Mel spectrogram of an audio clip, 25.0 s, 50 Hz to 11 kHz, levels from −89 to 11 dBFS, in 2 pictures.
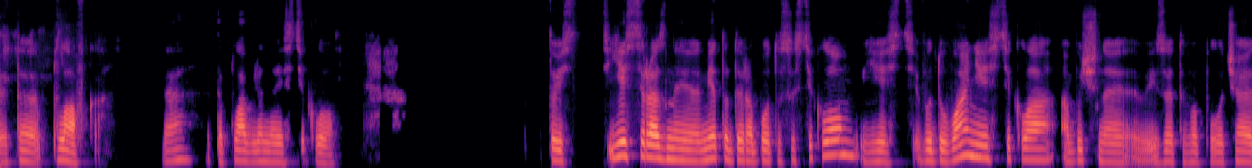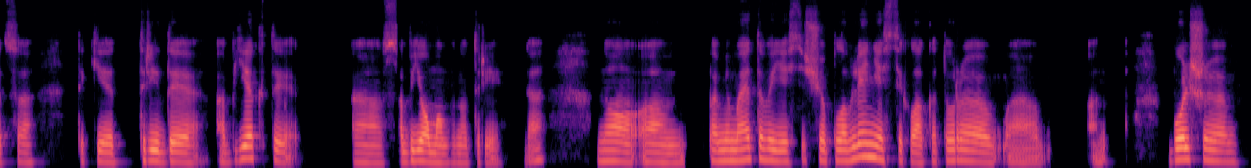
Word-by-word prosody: это 145 +2 -2
плавка, 165 -5 +1 0.6
да? 165 +3 -6 0.2
Это - - -7
плавленое 155 -2 0
стекло. 140 -2 -6 2.1
То 170 - +3
есть 160 0 -3 0.2
есть 235 +1 +2
разные 180 -6 +5
методы 180 -1 +1
работы 155 0 -1
со 170 +4 -11
стеклом: 235 +5 0
есть 150 -1 -6
выдувание 190 +7 +2
стекла, 180 -2 0
обычно, 155 0 -4 0.2
э, - - -6
из - - -9
этого 150 -1 -5
получаются 145 -1 -4 0.4
такие 145 -1 -2 0.2
3D 150 -4 +2
объекты, 165 +1 0 0.5
э, 135 -2 -3
с 130 - -5
объёмом 145 -3 +4
внутри, 130 - -7 0.2
да. 80 +3 -7 0.5
Но, 155 -2 +2
эм, 140 -2 -1 0.2
помимо 165 +1 +3
этого 180 0 +1
есть 155 -1 +1
ещё 165 - -1
плавление 185 +6 +4
стекла, 160 -5 -1
которое, 155 0 +1
э, - - -11 0.9
а, - - -8 0.7
больше 165 -3 +4
155 Hz, 100 wpm, -23 LUFS, 145-175 Hz, 2.1 s, разные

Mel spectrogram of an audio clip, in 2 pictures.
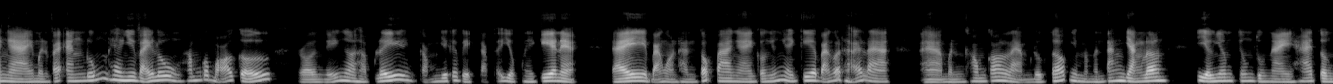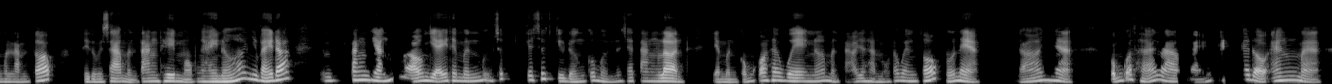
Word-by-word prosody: ngày 130 -4 +2
mình 125 -1 -5
phải 150 - 0
ăn 160 +1 -2
đúng 220 +9 -1
theo 205 -2 +3
như 185 0 +4
vậy 155 +1 +3
luôn, 195 -5 +2
hông 180 +3 -3
có 210 - -1
bỏ 175 -1 -2
cữ, 195 +4 +2 0.3
rồi 115 0 -3
nghỉ 115 +7 -5
ngơi 170 -4 0
hợp 120 -3 -5
lý 190 +8 +4
cộng 110 +3 -13
với 150 - 0
cái 190 - -1
việc 115 - -5
tập 105 0 -13
thể - - -9
dục 140 -5 -2
này 125 -1 -6
kia 165 +1 +7
nè. 135 -7 +4 0.4
Đấy, 155 +5 +7
bạn 115 +2 -2
hoàn 115 -2 -6
thành 115 -1 -9
tốt - - -1
3 145 -2 +1
ngày, 130 -2 -2
còn 130 +2 -5
những 175 +6 -2
ngày 160 -7 -1
kia 180 0 +4
bạn - - -1
có - - +1
thể 165 +1 -3
là, 140 -8 0 0.3
à, 115 0 -2
mình 115 +1 -7
không 145 +3 -5
có 175 +3 +1
làm 125 -10 -2
được 115 +1 -6
tốt 175 +6 +1
nhưng 165 -4 -2
mà 130 - -6
mình 120 +1 -7
tăng 165 +2 +1
dần 140 -1 +3
lên. 170 +3 +5 0.3
Ví 175 - +2
dụ 145 - +7
như 165 +2 +1
trong 160 0 -3
tuần 135 -1 -4
này, 125 -1 +1
2 150 +5 -2
tuần 130 -4 -1
mình 125 0 -5
làm 120 +1 -6
tốt 190 - +4 0.3
thì 125 - -4
tuần 120 0 -3
sau 135 +1 +1
mình 110 -6 -5
tăng 140 +2 -1
thêm 150 -2 +2
1 115 +2 -5
ngày 130 0 +1
nữa, 155 - +4
như 230 - +2
vậy 160 +1 +6
đó, 230 +7 +6 0.3
ừ, 170 0 -6 0.2
tăng 205 0 +3
dần 165 -3 +4
mức 200 - -3
độ 165 +5 +5
vậy 160 - +4
thì 175 - 0
mình 160 +2 -1
mới 190 -2 -3
sức 250 +4 -8 0.2
cái 205 - -3
sức 260 +5 -3
chịu 145 - -3
đựng 130 +1 -4
của 185 - -4
mình 140 -8 -3
nó 140 - -8
sẽ 155 +1 -7
tăng 150 -2 -5
lên 140 -4 +7 0.3
và 115 - -5
mình 110 -1 -5
cũng 145 - -7
có - - +1
thói 190 0 +1
quen 150 -4 +1
nữa, 160 +4 -2
mình 155 -7 -4
tạo 140 - -12
cho 145 - -3
thành 130 -4 -4
một 125 - -9
thói 170 - -5
quen 150 -2 -3
tốt 175 +5 +2
nữa 140 - -1
nè, 145 -9 +3 0.4
đó 135 +9 -2
nha. 175 -2 +1 0.4
Cũng - - 0
có - - 0
thể - - -2
là 165 -9 +1
bạn 110 - -9 0.2
ăn 185 - -10
cái 225 - -2
đồ 185 - +4
ăn 185 +4 -1
mà 115 -10 -1
150 Hz, 290 wpm, -22 LUFS, 130-175 Hz, 0.4 s, kia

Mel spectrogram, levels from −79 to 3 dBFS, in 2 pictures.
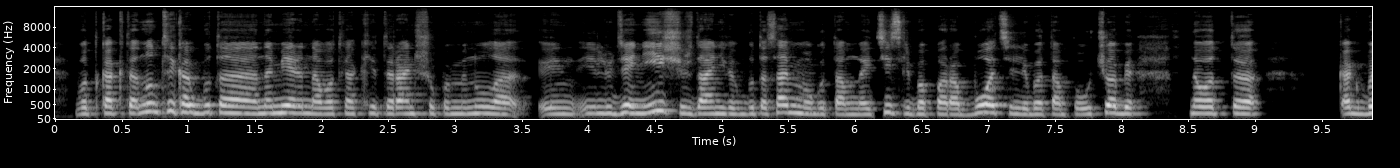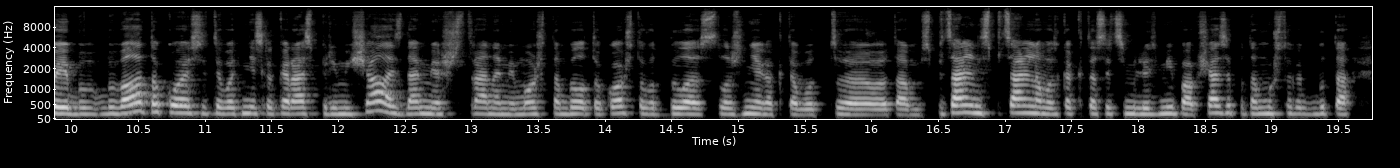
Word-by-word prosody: вот 205 +2 -5
как-то, 220 0 +2
ну, 270 +4 +2
ты 290 +3 0
как 250 -3 +5
будто 230 -4 +3
намеренно, 220 -1 +3
вот 200 +1 -3
как 205 +1 -4
и 215 - -3
ты 205 0 -2
раньше 210 +1 0
упомянула, 205 -1 -1
и - - -9
и 200 +2 -5
людей 220 +2 +3
не 245 +7 +3
ищешь, 290 -9 0
да, 205 0 +3
они 205 0 +1
как 195 -1 -4
будто 200 +1 -3
сами 240 +3 +3
могут 190 -3 -2
там 185 0 -2
найтись: 185 +6 -1
либо 195 -1 -2
по 195 -1 0
работе, 225 +5 +3
либо 190 -1 -1
там 185 -1 -4
по 185 - -6
учёбе. 205 +1 +2 0.3
Но 215 0 +2
вот, 215 0 0
э, 200 -2 +3 0.6
как 205 0 +1
бы, 215 -1 +8
и - - +7
бы 200 0 -5
бывало 215 +8 +3
такое, 255 -3 +3
если 225 -1 -4
ты 210 +1 -4
вот 200 +1 -3
несколько 210 -1 -2
раз 200 0 +1
перемещалась, 205 +5 -1
да, 200 0 -1
меж 195 -1 -3
странами, 195 -2 -4
может, 195 +2 -4
там 200 -1 -4
было 200 -1 -1
такое, 210 +3 -2
что 215 -2 -8
вот 185 -1 -8
было 200 -2 +3
сложнее 195 +1 -3
как-то 185 0 -3
вот, 175 0 -7
э, 175 -2 +2
там 175 -1 -3
специально, 235 +8 +3
не 225 - +2
специально 225 0 +1
вот 195 -1 -4
как-то 210 0 -6
с 205 - -4
этими 205 0 -4
людьми 195 +2 -1
пообщаться, 230 +5 0
потому 205 -1 -4
что 210 +1 -9
как 200 - -8
будто 195 -1 -3
205 Hz, 230 wpm, -22 LUFS, 195-220 Hz, 0.6 s, бы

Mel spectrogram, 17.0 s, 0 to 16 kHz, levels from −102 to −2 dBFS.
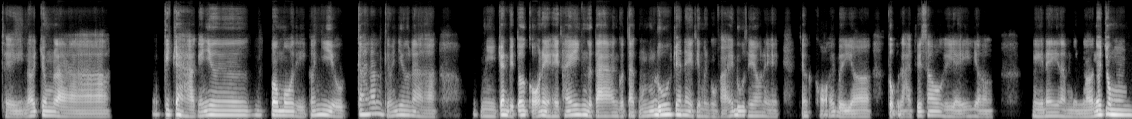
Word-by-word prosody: thì 90 -2 -5
nói 120 +7 -1
chung 130 -2 +1
là, 90 -3 -1 0.6
ừm, 165 - -11
cái 150 - +1
trò, 120 -12 +4
kiểu 115 - -1
như, 145 +2 +4 0.8
FOMO 130 -1 +6
thì 95 -2 -8
có 130 - -3
nhiều 135 -9 +1 0.2
cái 155 0 +3
lắm, 175 -2 -4
kiểu 110 - -7
như 140 +2 -2
là 95 -8 -6 0.7
nh 105 - -7 0.2
canh 145 -2 +7
bị - - 0
tối 140 +1 +5
cổ - - +3
nè, 130 -5 +4
hay 105 0 0
thấy 135 +3 +2
người 145 -6 +2
ta 105 0 +1
người 105 -1 -7
ta 110 - -1
cũng 115 +6 -1
đu 150 +3 +7
trend 145 -2 +3
này 130 -4 -1
thì 115 - -5
mình 100 -3 -10
cũng 95 -2 -10
phải 95 +7 -4
đu 130 -1 +2
theo 115 -1 -4
nè, 95 -4 -9 0.4
cho 110 - -3
khỏi 120 - -5
bị, 90 -6 -2
ờ, 95 0 -2 0.2
tụt - - +1
lại 90 0 -6
phía 120 - +1
sau, 125 0 -1
kiểu 100 - -7
vậy. 95 +2 -6
Giờ 90 -3 -7 0.6
ngày 100 -2 -4
nay 110 +1 -2
là 105 - -4
mình, 95 -1 -7
à, - - 0
nói 140 +2 +7
chung 145 -3 +6
110 Hz, 210 wpm, -23 LUFS, 95-135 Hz, 0.8 s, canh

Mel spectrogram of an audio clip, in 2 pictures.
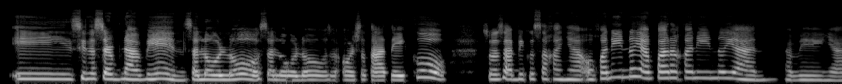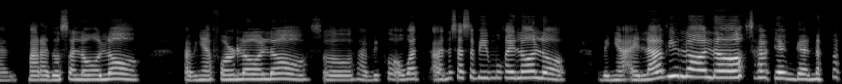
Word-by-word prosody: isine-serve 250 -1 0
namin 235 -1 +2
sa 215 - 0
lolo 220 0 +1
sa 220 - -6
lolo, 200 0 -1 0.2
or 205 - -2
sa 215 - -9
tatay 200 +1 +1
ko. 310 -8 -1 0.3
So, 235 - -4
sabi 230 +1 -1
ko 245 - -7
sa 250 +1 -6
kanya, 220 -2 -2
"O, 225 - -7
kanino 330 +6 -2
yan, 285 -5 +2
para 295 0 +2
kanino 295 -1 -4
yan?", 225 -5 -3
sabihin 205 -1 -7
niya 185 -1 -8 0.3
para 205 0 0
daw 210 - +1
sa 225 - -2
lolo, 225 +1 0 0.4
sabi 195 +2 -4
niya 210 - 0
"For 225 -1 0
lolo". 240 -1 +1
So, 205 -1 -5
sabi 215 -1 -7
ko, 255 0 -7
"O - - -4
what 250 +1 -2
ano, 250 +4 -4
sasabihin 305 -1 -3
mo 295 - -5
kay 295 -1 +3
Lolo", 290 -7 +2 0.3
sabi 200 -1 -4
niya, 215 - -1
"I 210 0 -1
love 285 +8 +4
you 390 0 +7
lolo", 320 -3 +7
sabi 315 +1 -2
niyang 265 -4 +4 0.2
gano'n, 245 -1 -2
235 Hz, 180 wpm, -21 LUFS, 215-280 Hz, 0.4 s, you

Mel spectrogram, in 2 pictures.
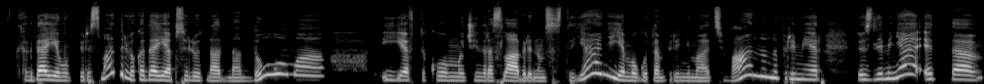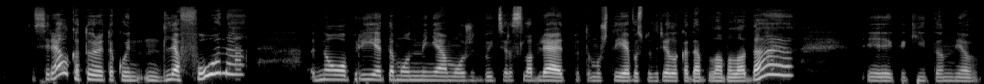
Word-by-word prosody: когда 205 +3 +4
я 210 -2 +4
его 180 -2 -1
пересматриваю, 280 - 0
когда 215 0 +4
я 200 -2 +5
абсолютно 180 -3 -2
одна 160 0 -5
дома, 215 - -1 0.6
и - - -8
я 200 -1 +1
в - - -13
таком 185 -1 -6
очень 175 +1 -5
расслабленном 170 -2 +2
состоянии, 485 - -1
я 205 - +3
могу 170 -2 -2
там 165 -1 -3
принимать 165 -1 -5
ванну, 385 - 0
например. 250 -7 0 0.4
То 225 - -2
есть 225 - +1
для 250 +1 -1
меня 280 +10 +2 0.2
это 230 -4 +2 0.4
сериал, - - +2
который 220 - +1
такой 195 -1 -3 0.3
для 220 +4 +5
фона, 475 - +4 0.8
но 220 +2 +2
при 230 +1 -6
этом 210 -1 0
он 200 0 -2
меня, 195 -1 -1
может 180 0 -6
быть, 185 0 -7
расслабляет, 185 -1 +4
потому 175 0 -12
что 170 - -7
я 175 - +4
его 170 0 0
смотрела, 170 +1 -1
когда 165 -1 0
была 165 +1 -2
молодая, 395 - +3 0.7
и 170 -1 -4
какие-то 170 +1 -11
он 170 - -8
мне 165 -2 -5
195 Hz, 160 wpm, -23 LUFS, 170-225 Hz, 0.8 s, я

